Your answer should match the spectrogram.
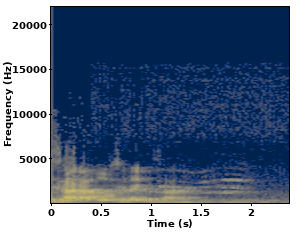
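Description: A man's voice draws out a long, wavering phrase in a chant-like delivery, fading about a second and a half in. A steady low hum runs underneath.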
